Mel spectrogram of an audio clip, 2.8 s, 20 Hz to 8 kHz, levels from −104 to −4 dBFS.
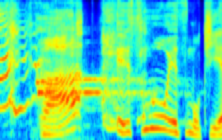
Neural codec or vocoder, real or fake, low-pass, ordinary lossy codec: codec, 16 kHz, 4 kbps, X-Codec, HuBERT features, trained on balanced general audio; fake; none; none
